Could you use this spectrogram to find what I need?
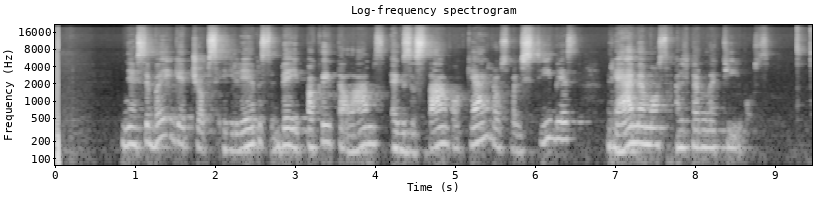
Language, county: Lithuanian, Alytus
